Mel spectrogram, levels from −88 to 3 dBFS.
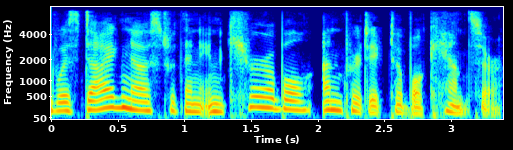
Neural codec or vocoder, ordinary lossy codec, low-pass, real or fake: codec, 16 kHz, 4.8 kbps, FACodec; MP3, 48 kbps; 7.2 kHz; fake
